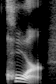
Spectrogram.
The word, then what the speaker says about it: corps: And definitely remember to pronounce it core. Those P and S letters are totally silent.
